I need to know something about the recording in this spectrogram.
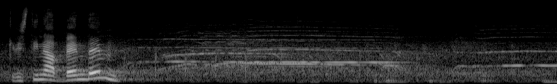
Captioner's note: cheering and applause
